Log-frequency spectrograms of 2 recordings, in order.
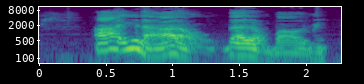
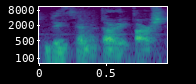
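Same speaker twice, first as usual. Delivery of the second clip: much lower and softer, half to herself; low aside; 9 semitones lower, 11 dB quieter, faster than usual. Acted. Mother repeating her son's birth date to herself, low and soft. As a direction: drop the date under the breath. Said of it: "December thirty-first of nineteen ninety-nine".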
